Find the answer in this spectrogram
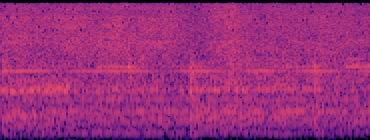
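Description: Quiet room tone with a faint steady high-pitched electronic whine and a few soft rustles of movement.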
